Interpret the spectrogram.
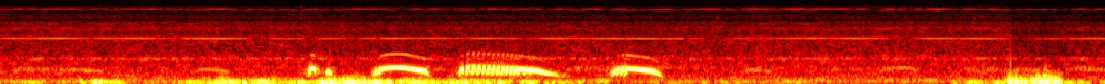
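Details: Lure recording of spotted doves, male and female: two short notes, a rounded coo, a long hoarse coo fading downward, then a closing arched coo, with steady low hum and a thump near the end.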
